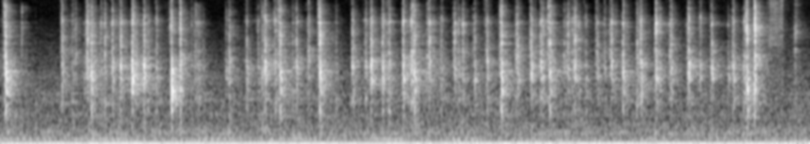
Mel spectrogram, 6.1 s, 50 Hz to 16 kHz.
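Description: Fast typing on an Akko 3108 V2 Silent mechanical keyboard with Cherry MX Brown switches, PBT keycaps, a steel plate and lubed stabilisers, with foam stuffed inside the case: a quick run of keystrokes, dampened rather than clacky. The typing stops shortly before the end.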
